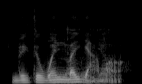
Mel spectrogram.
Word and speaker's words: Victor Wembanyama: Victor Wembanyama. It's fine. You got the pronunciation.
